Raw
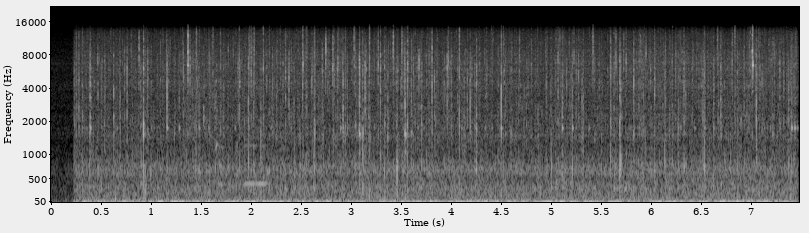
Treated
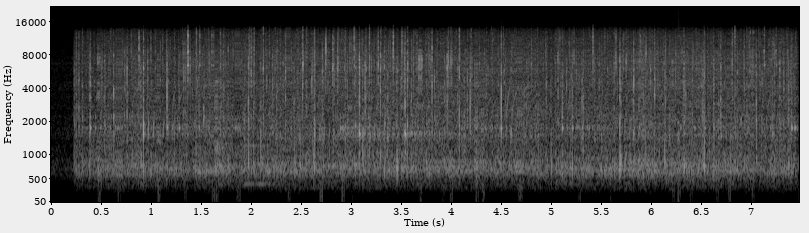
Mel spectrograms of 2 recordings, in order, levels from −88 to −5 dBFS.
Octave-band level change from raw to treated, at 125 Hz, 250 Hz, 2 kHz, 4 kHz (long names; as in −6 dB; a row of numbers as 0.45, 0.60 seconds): below −35 dB, below −25 dB, −4.0 dB, −4.5 dB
